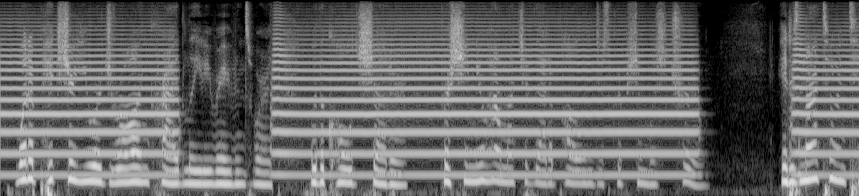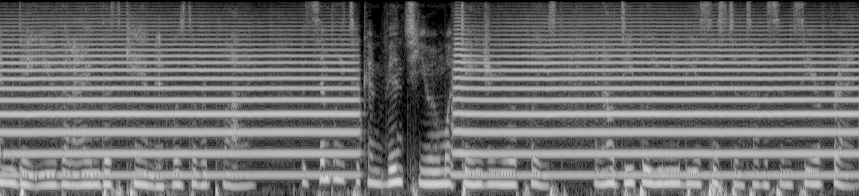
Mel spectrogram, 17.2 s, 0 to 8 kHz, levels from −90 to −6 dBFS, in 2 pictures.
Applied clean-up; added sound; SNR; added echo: none; Trumpet; -3 dB; none.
